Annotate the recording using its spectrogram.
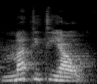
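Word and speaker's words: מתתיהו: O nome Mateus vem do hebraico e ele se pronuncia matitial.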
